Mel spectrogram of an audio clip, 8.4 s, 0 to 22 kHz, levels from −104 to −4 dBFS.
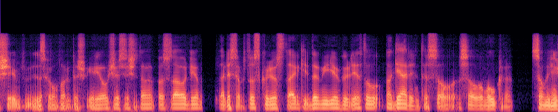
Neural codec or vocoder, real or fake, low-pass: codec, 16 kHz, 0.8 kbps, ZipCodec; fake; 7.2 kHz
